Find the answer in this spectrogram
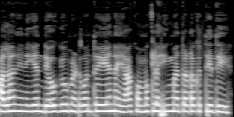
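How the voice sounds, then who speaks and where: Man playing a placating cartoon village husband with a North Karnataka accent, high and quick, dry close sound. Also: monotone, a little mellow, no room sound, close to an everyday voice. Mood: coaxing. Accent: North Karnataka Kannada. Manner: soothing, placating. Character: coaxing, patient young village husband. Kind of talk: cartoon comedy voice acting.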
